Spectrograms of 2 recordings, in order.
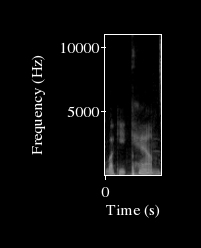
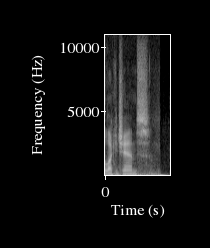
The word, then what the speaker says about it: Chams: told that lucky HS is actually pronounced lucky cams as in chameleon but this is just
